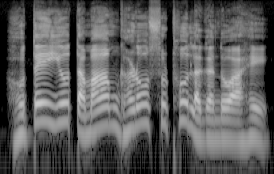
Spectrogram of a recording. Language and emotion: Sindhi, neutral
